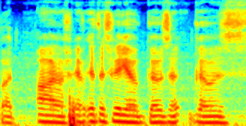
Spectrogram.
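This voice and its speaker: A man talks in a somewhat breathy voice. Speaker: cosplay hobbyist vlogger. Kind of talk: casual product showcase vlog. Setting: late night at home, recording himself. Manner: halting, with stutters and pauses.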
